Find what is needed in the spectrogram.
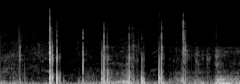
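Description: Irregular sharp clicks and knocks, the loudest about half a second in, as climbing hardware and fabric rub and knock against a harness-mounted camera while the bungee jumper is handled at the platform.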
